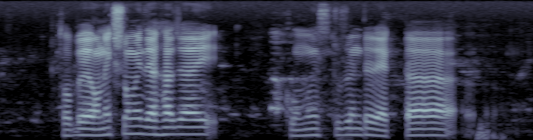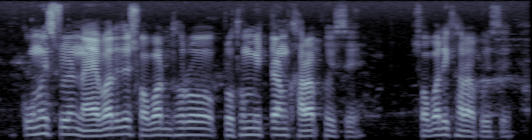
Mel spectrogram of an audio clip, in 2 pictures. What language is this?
Bangla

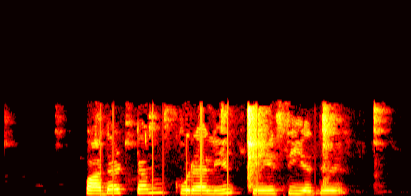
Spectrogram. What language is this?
Tamil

